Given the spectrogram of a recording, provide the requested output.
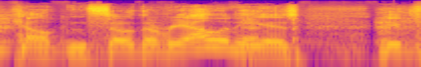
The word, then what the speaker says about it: Kelton: I got her name wrong. So it's a portmanteau of her first name and surname. Skelton. That's right. Sorry, Kelton.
